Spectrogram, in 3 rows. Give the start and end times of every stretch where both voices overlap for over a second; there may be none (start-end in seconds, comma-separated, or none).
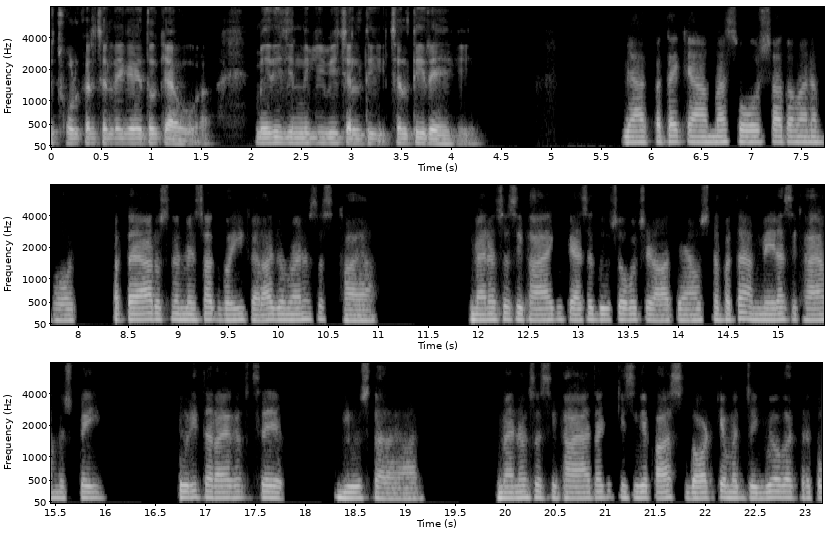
none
